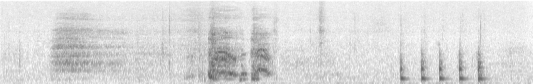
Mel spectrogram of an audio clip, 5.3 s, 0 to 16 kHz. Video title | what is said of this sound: Arche Noah gefunden! DOKU Reupload 2020 | this is hollow right here it's hollow judging from the sound there was certainly a hollow space behind the wooden wall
